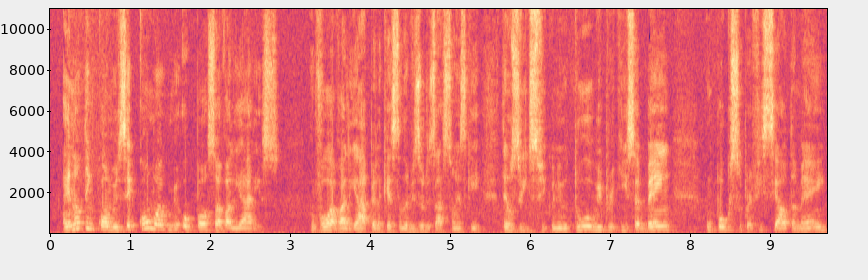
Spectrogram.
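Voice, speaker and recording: A man's fairly high voice moves fairly quickly with ordinary pitch variation, while noticeable noise sounds behind him. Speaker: history teacher. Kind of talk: research interview. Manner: fast, sometimes stumbling over words.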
